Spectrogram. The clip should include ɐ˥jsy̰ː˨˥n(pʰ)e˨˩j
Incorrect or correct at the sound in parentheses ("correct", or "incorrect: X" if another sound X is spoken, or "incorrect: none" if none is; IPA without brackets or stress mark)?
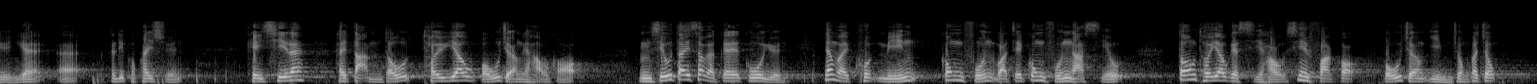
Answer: incorrect: kʰ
